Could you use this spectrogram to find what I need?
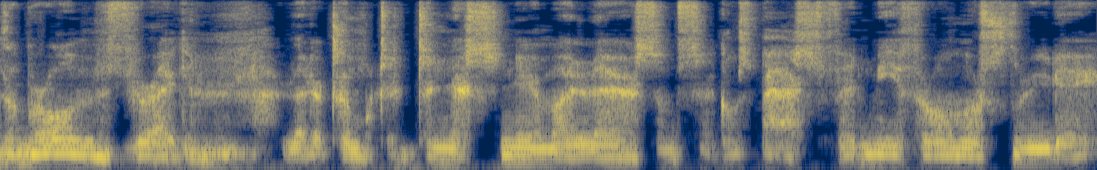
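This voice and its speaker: A man puts on a character voice that is gravelly and breathy. His pitch is very deep and low. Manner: menacing, predatory.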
